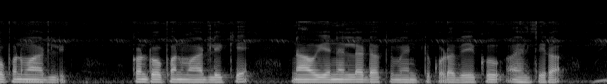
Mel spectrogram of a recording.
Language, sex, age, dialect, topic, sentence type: Kannada, male, 18-24, Coastal/Dakshin, banking, question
